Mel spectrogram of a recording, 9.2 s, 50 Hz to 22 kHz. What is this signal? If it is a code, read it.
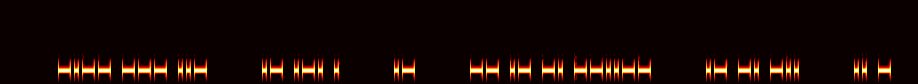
Morse code, heard as a keyed tone, about 29 wpm, 700 Hz. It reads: YOU ARE A MAN, AND IT
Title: 2x Word-Spacing - Sentences from Top 200 Words - 30wpm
